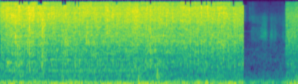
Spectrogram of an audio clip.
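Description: Soaked toor dal frying in a pan with onion and garlic, a steady broadband sizzle that drops out briefly near the end before resuming; no talking.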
